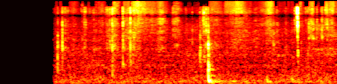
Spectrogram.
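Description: Scissors snip through paper in a quiet, close scraping cut, with one sharper snip standing out amid soft rustling, no talk.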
